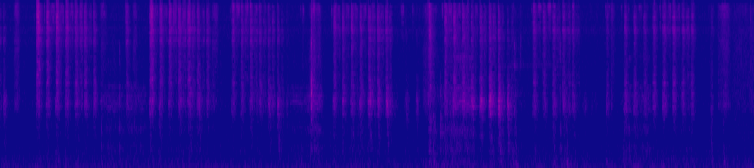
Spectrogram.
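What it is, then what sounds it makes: Felt-tip marker colouring on paper. A pink felt-tip marker tip is rubbed and stroked over a flat white paper mandala colouring page while the other hand rests flat on the sheet. Quiet, dry, scratchy strokes repeat in quick, uneven runs with a bright, papery hiss. The strokes swell slightly louder in the middle before settling back to a soft, steady scratching.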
